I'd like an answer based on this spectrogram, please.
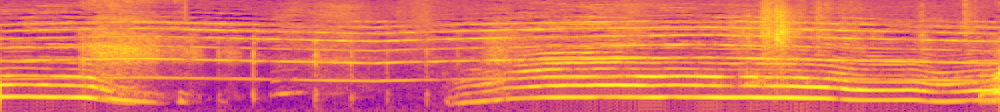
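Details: A pet dog named Eva answers a siren with howling. A falling note gives way to a long, steady, mournful wail that climbs slightly at the end. Faint voices sound in the background.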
